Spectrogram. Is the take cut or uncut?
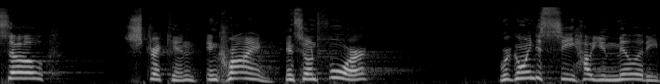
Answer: cut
